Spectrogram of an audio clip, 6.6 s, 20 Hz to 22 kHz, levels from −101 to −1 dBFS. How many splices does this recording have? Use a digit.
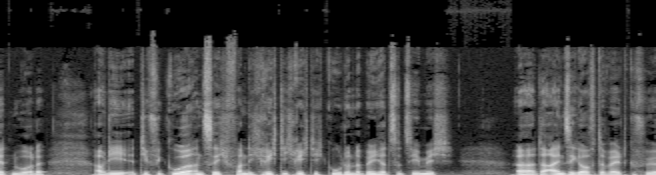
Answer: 0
